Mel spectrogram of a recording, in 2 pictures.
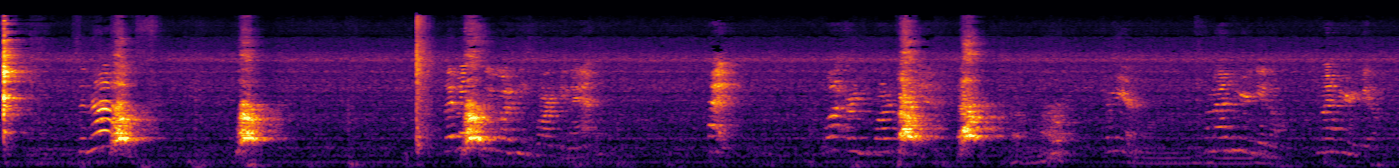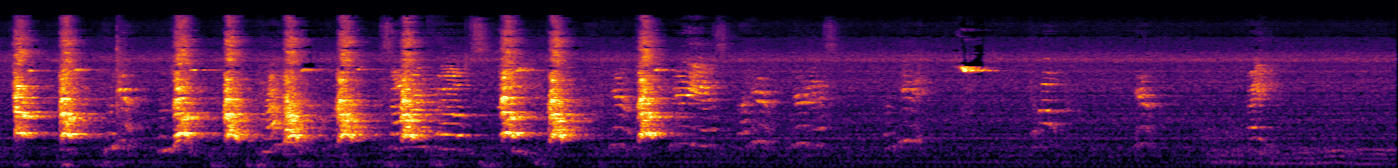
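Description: A dog barking over and over: single barks now and then, and in the middle a quick run of more than a dozen barks lasting several seconds.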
